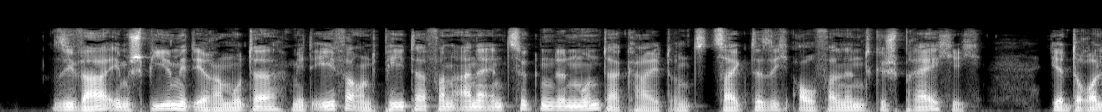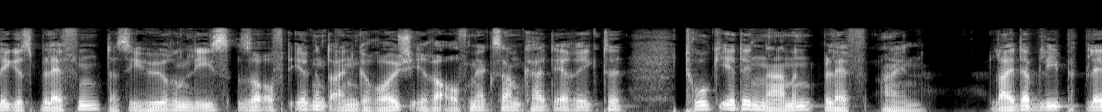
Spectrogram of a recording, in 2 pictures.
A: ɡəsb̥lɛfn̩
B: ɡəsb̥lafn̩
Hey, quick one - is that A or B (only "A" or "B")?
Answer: A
